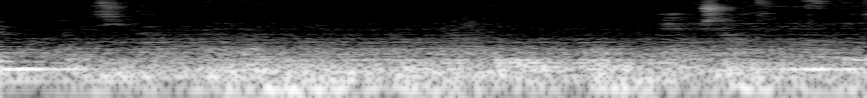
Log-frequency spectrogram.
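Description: Film soundtrack played over speakers in a room: a steady low rumble with brief snatches of voice.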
